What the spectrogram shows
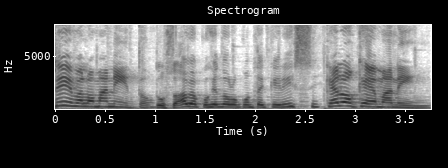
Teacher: They speak so fast they leave huge chunks out of their words, and yet the vowels are actually really clear.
